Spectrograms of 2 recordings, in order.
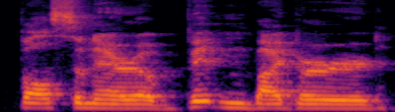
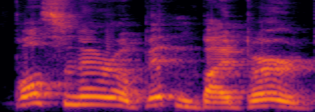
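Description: First: Said in the usual way. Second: Bolsonaro said higher, like a headline; higher headline read. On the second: Shown as a demonstration. Friend trying the headline aloud, higher pitched headline read. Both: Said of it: "That's your headline".

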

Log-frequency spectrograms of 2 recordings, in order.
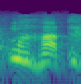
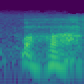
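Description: First: Said in the usual way. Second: Much softer, fading groan of pain; faint, failing whisper of pain; faint moan. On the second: Acted. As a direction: let it die away weakly. Collapsing, heart failing.

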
